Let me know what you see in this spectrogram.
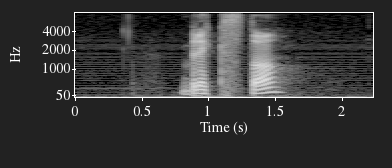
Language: Norwegian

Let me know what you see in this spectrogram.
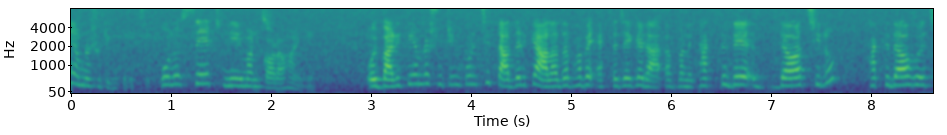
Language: Romanian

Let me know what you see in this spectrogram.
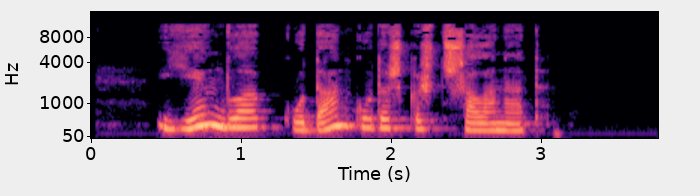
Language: Mari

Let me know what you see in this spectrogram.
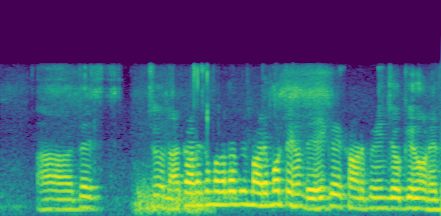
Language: Punjabi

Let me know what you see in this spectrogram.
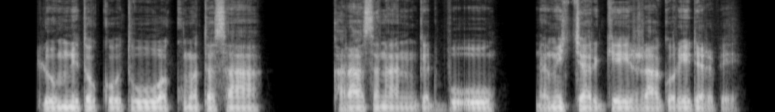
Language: Oromo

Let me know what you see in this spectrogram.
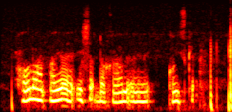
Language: Somali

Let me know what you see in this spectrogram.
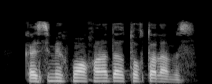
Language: Uzbek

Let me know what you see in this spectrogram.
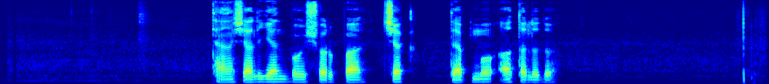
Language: Uyghur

